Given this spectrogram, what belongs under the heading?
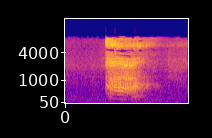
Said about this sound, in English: I want you to cough in here. Cough, cough, cough. Cough as hard as you can. Can you cough any louder?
